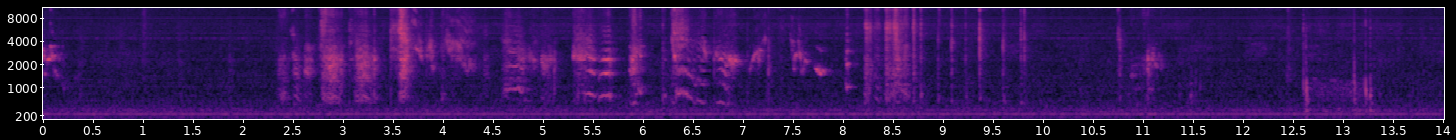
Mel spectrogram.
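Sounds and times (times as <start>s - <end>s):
budgerigar babbling: 2.4s - 8.8s, 10.8s - 11.3s.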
